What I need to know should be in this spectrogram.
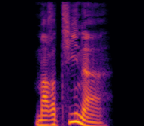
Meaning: a female given name, equivalent to English Martina
- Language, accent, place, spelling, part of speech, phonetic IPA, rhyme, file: German, Germany, Berlin, Martina, proper noun, [maʁˈtiːna], -iːna, De-Martina.ogg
